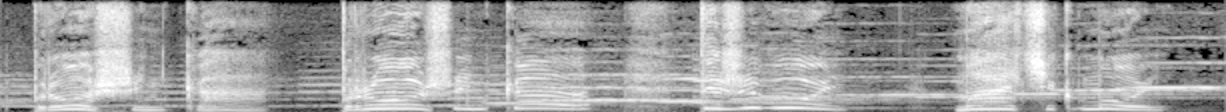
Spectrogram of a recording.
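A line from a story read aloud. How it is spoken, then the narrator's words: Tearful whisper. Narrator (Russian): Утерев концами платка слезы, Агафья прошептала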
